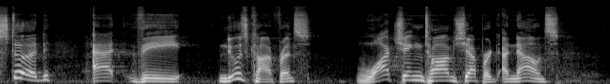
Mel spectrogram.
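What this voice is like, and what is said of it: Usual voice. Nothing is said of it.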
